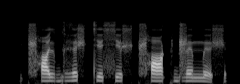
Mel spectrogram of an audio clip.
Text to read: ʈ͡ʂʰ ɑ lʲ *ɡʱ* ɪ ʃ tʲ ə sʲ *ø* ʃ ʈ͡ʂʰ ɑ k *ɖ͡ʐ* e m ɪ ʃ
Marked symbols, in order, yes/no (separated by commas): yes, yes, yes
